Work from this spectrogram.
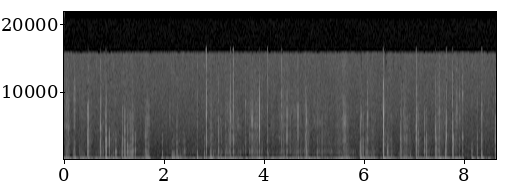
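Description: Long nails tap and scratch a stack of folded, bee-print beeswax cotton food wraps lying flat, while fingers press and scratch along the edges. The result is a steady run of soft, muffled low thumps layered with quick, crisp ticks and scratchy rustles, with brief quieter gaps between bursts.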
